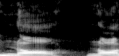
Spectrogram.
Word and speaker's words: nord: NORD इसमें भी D silent, तो इसको पढ़ेंगे नॉर मीन्स होता है नॉर्थ।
